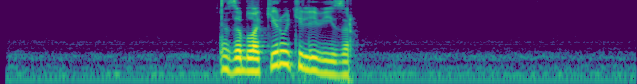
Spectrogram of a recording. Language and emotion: Russian, neutral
